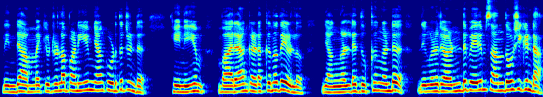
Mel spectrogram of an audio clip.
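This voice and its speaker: A woman voicing a stern, protective older mother figure who speaks in a slow, deliberate way. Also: on the high side, a little mellow, lightly acted. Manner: scolding, threatening, slow and deliberate.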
